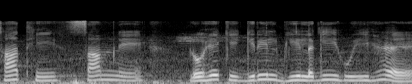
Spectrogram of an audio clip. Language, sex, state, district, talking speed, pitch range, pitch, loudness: Hindi, female, Uttar Pradesh, Jyotiba Phule Nagar, 145 wpm, 185-210 Hz, 195 Hz, -15 LUFS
